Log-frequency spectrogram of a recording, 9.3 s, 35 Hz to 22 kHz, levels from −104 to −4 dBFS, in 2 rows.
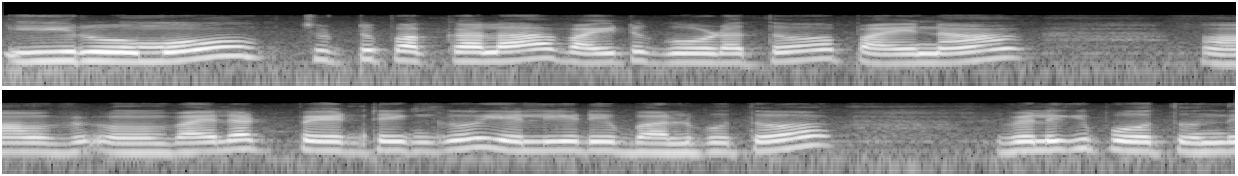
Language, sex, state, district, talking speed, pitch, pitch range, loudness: Telugu, female, Telangana, Mahabubabad, 85 wpm, 220 Hz, 205-245 Hz, -15 LUFS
